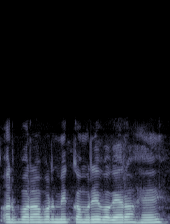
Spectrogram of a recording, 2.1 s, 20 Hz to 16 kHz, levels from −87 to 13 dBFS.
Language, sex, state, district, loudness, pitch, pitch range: Hindi, male, Uttar Pradesh, Shamli, -13 LUFS, 185 Hz, 180-185 Hz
